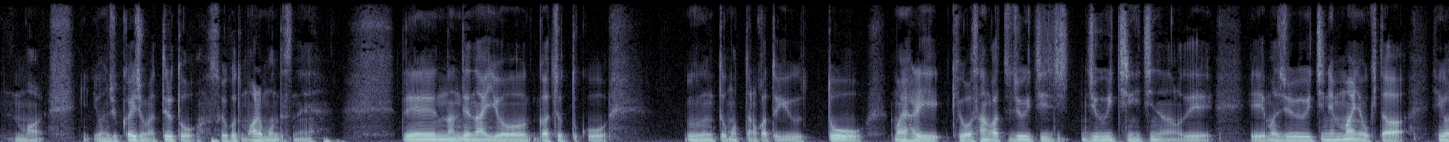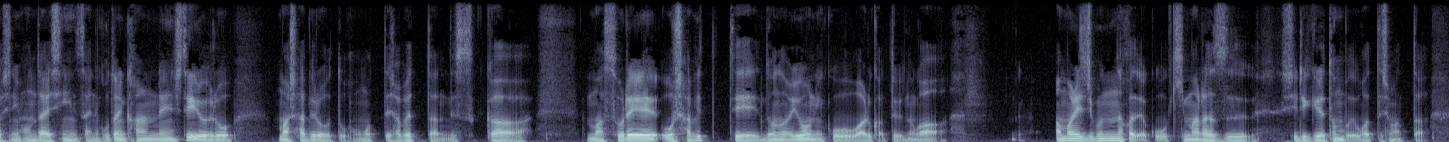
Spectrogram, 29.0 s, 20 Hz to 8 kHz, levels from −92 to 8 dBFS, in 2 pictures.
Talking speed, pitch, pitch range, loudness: 345 characters per minute, 90 Hz, 80-95 Hz, -22 LUFS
